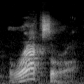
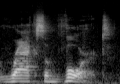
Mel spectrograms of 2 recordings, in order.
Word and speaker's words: Xvart: It is said that a goblin named Xvart, or Xvart, depends on where you're from, how you pronounce it, had discovered an artifact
